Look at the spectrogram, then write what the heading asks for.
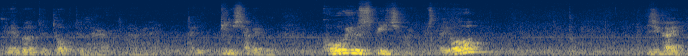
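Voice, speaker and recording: A man's voice: medium pitch, very animated, moderate pace. A man leading an English speech workshop, lecturing energetically and breaking into English demonstrations. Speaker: workshop instructor. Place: event hall. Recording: echoey hall from far off, noisy.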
